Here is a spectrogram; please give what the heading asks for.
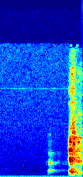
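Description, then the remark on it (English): A single sneeze: a brief breathy intake followed by a sharp, hissing burst at the very end, fairly quiet, over a low steady background hum. “Bless you.”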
